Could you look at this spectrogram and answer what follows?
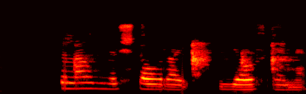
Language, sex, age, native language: Icelandic, female, 9, Icelandic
